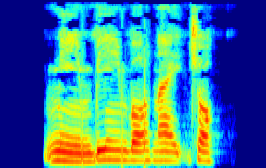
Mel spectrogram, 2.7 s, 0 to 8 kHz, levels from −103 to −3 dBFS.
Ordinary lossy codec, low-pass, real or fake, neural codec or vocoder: MP3, 32 kbps; 7.2 kHz; real; none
